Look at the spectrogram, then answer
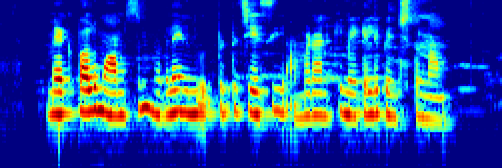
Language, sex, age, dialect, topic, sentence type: Telugu, female, 18-24, Utterandhra, agriculture, statement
